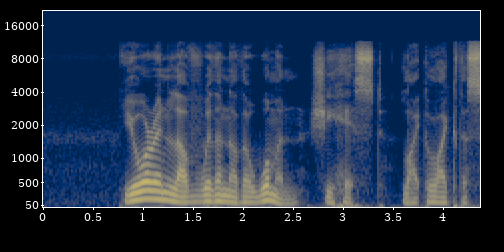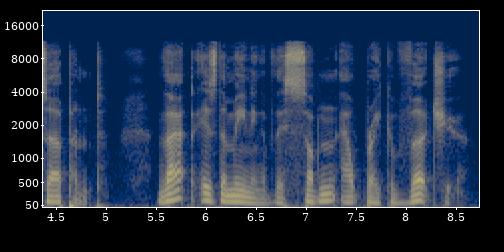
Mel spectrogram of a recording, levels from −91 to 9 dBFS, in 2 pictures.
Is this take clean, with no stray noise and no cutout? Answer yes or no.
yes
